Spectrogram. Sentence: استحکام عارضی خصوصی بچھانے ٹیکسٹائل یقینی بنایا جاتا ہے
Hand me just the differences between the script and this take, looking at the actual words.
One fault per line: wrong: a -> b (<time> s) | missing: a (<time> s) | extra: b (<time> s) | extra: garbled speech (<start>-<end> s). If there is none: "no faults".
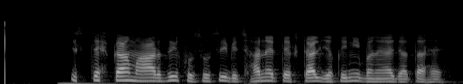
no faults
